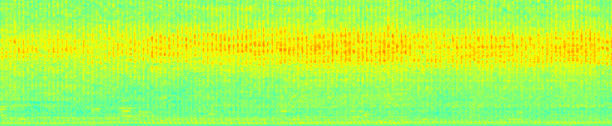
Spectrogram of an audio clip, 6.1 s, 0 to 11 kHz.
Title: Engine Rod Knock, Lost Door Buzzer | GAL SE101 On Bus Route 469 (3)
